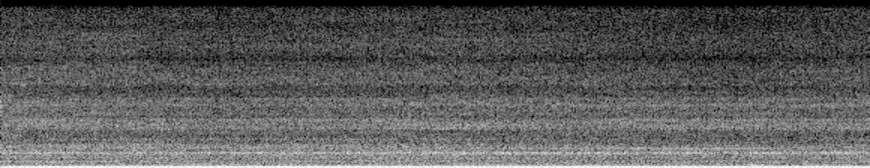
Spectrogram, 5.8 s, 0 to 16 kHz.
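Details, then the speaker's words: Truck engine idling smooth with a steady low drone and no belt squeal after a squeaking alternator belt was replaced with a thicker heavy-duty belt; charging voltage reads about 14.8 V. "car battery and I gotta say this is running so smooth"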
